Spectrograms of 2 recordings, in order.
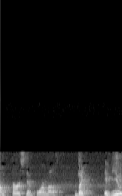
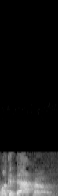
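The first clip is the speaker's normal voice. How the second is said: laughing, slow and higher, savouring each word; mock self-admiration; 4 semitones higher than usual. Mocking lazy players who only admire their own plays, laughing and drawn out. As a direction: ham up a smug player gloating over his own replay.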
